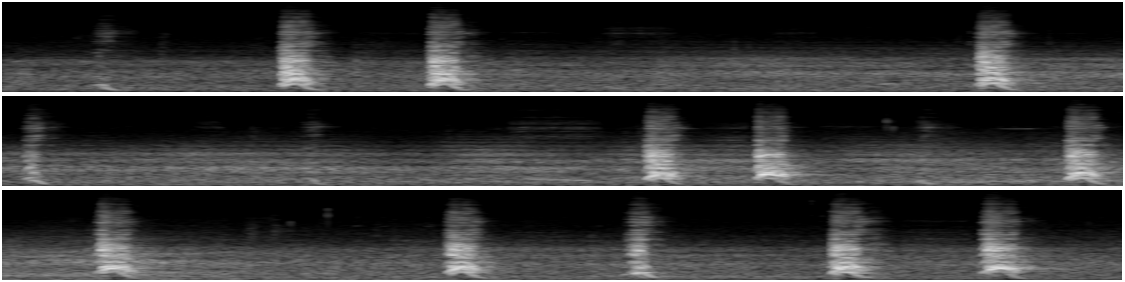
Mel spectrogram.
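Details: An old dog belonging to a neighbor barking, recorded on a Canon camcorder: about a dozen single, sharp barks at irregular gaps of one to two seconds, over a steady low background hum.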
